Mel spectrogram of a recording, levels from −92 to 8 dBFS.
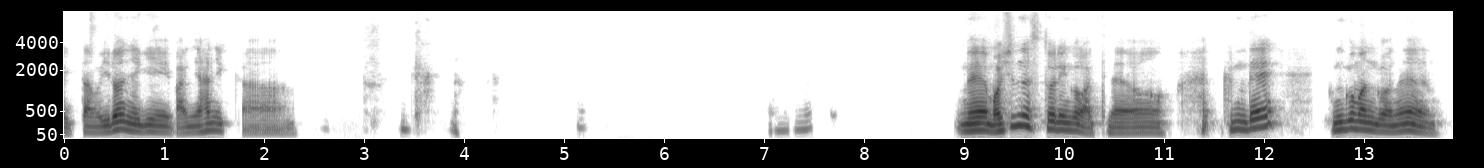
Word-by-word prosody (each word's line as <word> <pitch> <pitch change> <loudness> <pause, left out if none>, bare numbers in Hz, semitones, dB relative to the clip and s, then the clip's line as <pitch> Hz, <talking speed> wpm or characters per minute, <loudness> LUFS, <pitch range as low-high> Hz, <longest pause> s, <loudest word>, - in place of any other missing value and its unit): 있다. 85 +2 -7
뭐 90 0 -7
이런 130 +6 +3
얘기 105 -3 -2
많이 95 +4 -5
하니까. 120 +2 -9 1.1
니칸 135 -1 -24 0.3
너. - - -24 1.2
어. 165 - -34 1.8
어디였지? 130 - -28 1.2
네 120 +2 +5
멋있는 155 - +3
스토리인 140 -8 0
것 120 - 0
같아요. 85 0 -4 0.5
근데 160 - 0 0.5
궁금한 135 0 +2
거는 105 -5 +1
120 Hz, 170 characters per minute, -22 LUFS, 100-135 Hz, 1.8 s, 네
